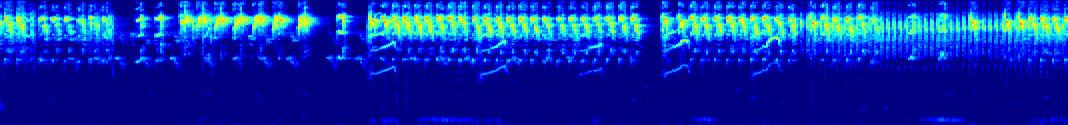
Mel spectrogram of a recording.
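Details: Little spiderhunter trapping lure with almost continuous high, rapid chattering trills overlaid by occasional rising whistles, pausing only briefly twice.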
